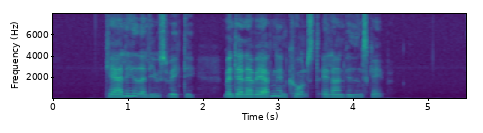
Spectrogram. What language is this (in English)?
Danish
